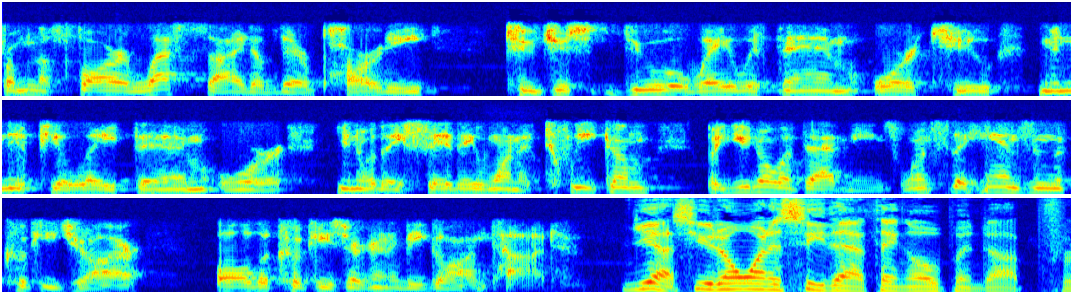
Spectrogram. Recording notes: take phone calls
